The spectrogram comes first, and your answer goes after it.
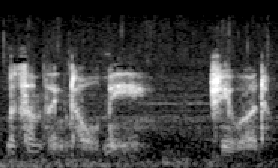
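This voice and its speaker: A man narrating a scripted spooky story in the first person, in a hushed, deliberate, suspenseful manner. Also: whispered, rough recording.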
